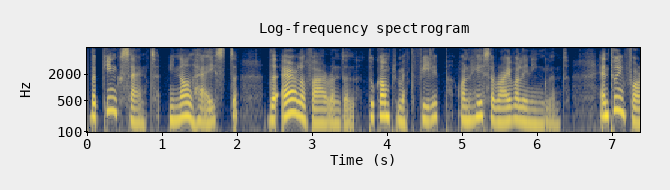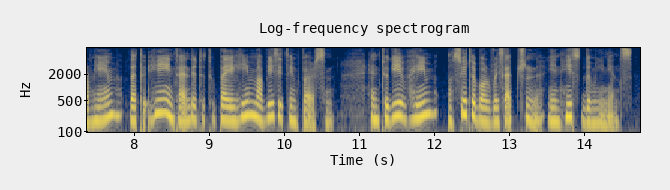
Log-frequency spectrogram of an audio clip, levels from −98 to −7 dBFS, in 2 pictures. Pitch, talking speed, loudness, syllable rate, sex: 195 Hz, 170 wpm, -21 LUFS, 4.9 syllables/s, female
